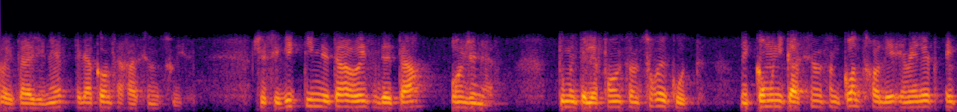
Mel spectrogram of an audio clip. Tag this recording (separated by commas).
Speech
